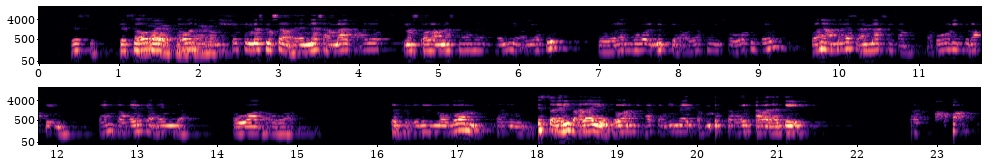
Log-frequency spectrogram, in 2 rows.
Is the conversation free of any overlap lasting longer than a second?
No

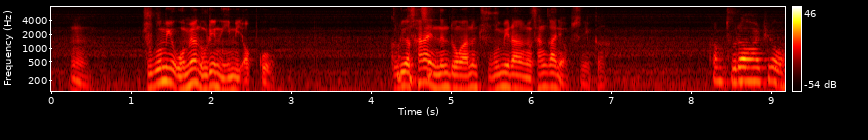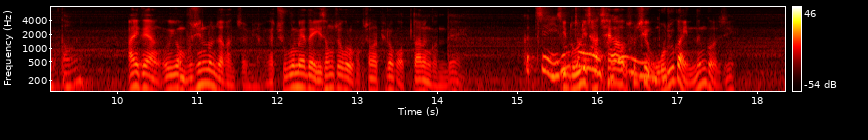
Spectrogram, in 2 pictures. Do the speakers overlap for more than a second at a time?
Yes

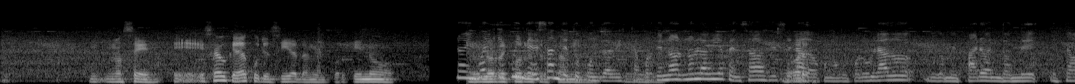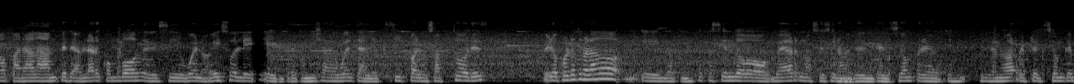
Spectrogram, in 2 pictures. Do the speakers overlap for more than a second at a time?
Yes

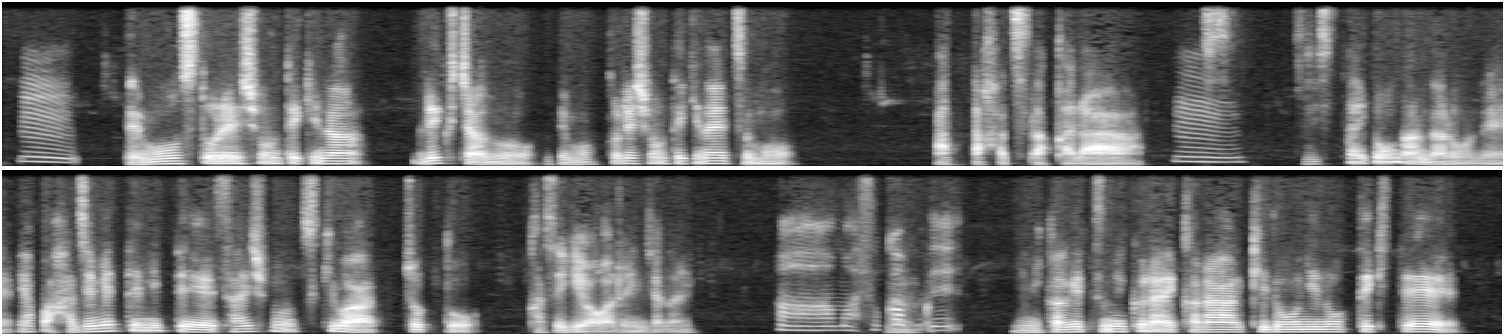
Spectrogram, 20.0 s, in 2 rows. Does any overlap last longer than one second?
No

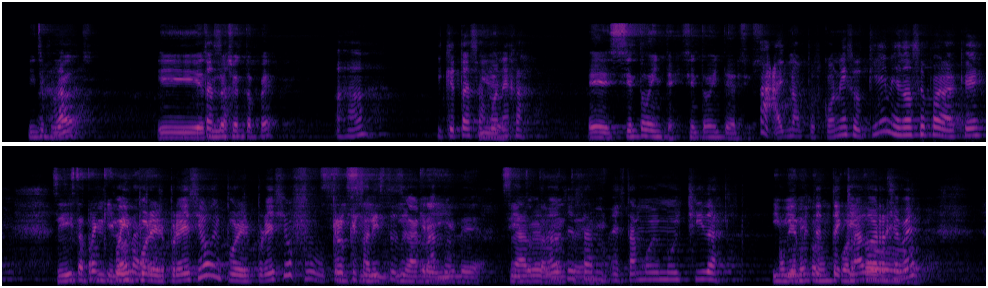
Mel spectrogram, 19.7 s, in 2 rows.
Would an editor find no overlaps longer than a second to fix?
No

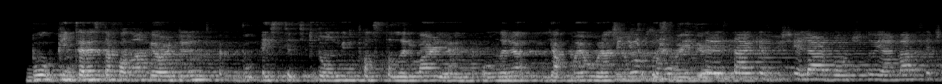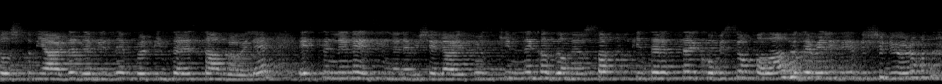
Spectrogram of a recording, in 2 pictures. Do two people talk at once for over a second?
Yes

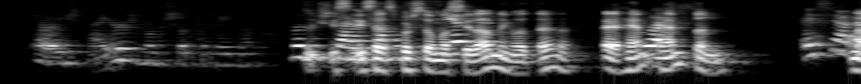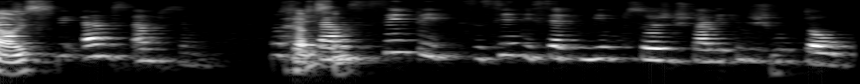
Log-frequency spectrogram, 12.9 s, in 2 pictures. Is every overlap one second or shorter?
No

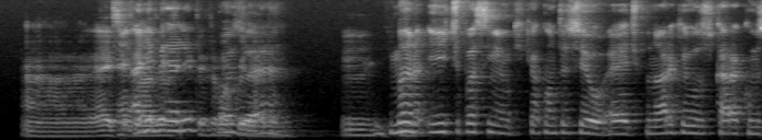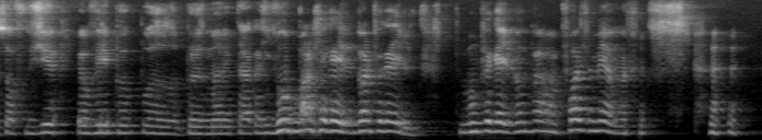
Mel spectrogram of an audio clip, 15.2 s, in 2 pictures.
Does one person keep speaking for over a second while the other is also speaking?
Yes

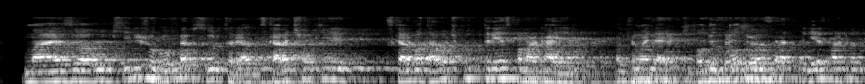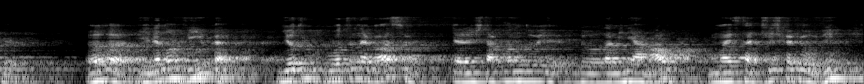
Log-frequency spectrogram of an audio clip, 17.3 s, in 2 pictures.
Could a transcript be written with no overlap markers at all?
No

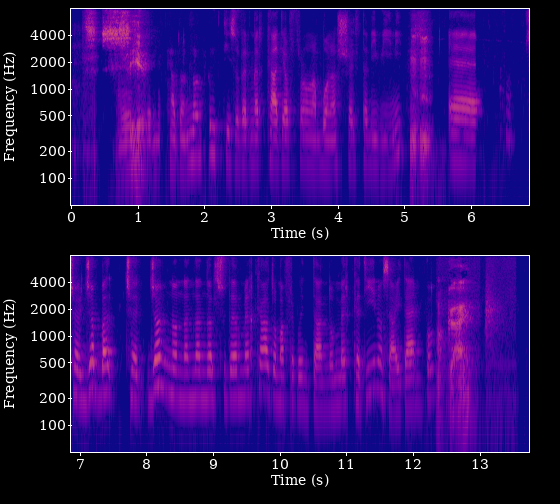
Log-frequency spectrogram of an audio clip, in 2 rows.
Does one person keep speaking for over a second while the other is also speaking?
No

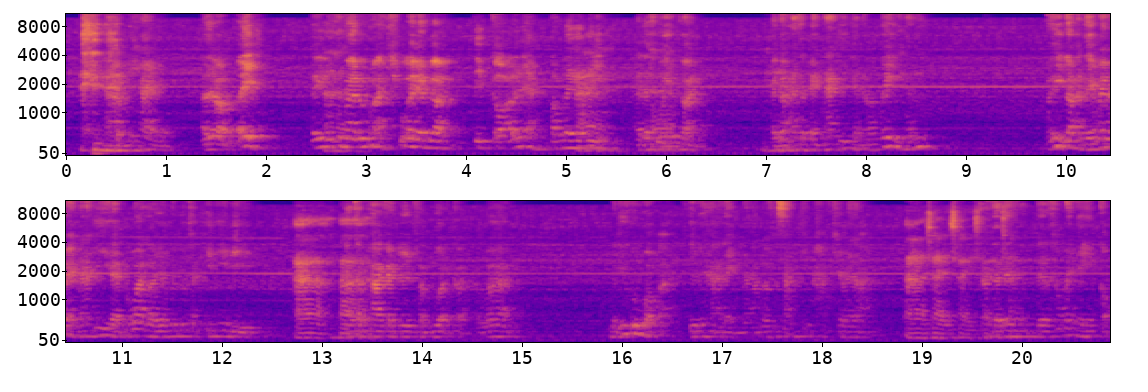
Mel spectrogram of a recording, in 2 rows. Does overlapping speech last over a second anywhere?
No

